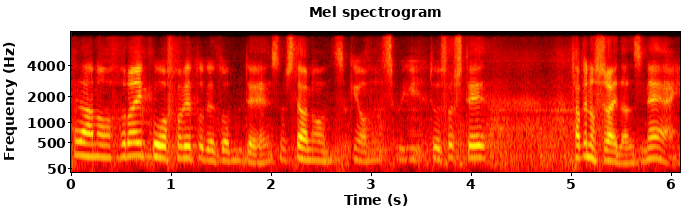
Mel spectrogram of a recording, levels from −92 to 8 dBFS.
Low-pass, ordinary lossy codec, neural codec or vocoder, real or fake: 7.2 kHz; MP3, 64 kbps; codec, 16 kHz, about 1 kbps, DyCAST, with the encoder's durations; fake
